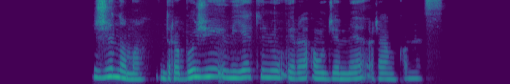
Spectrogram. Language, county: Lithuanian, Vilnius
